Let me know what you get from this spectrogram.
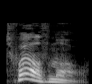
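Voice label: "twelvemo", English, British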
